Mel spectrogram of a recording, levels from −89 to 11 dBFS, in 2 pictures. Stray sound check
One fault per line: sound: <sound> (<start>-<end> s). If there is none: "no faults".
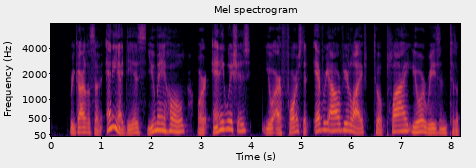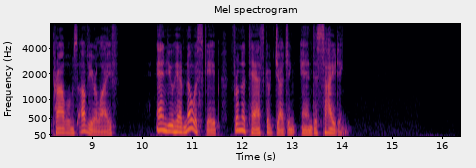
no faults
